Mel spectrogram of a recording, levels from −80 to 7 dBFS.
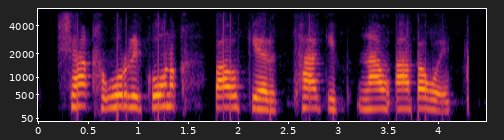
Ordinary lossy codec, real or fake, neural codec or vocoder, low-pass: Opus, 32 kbps; real; none; 5.4 kHz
